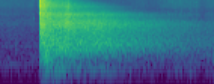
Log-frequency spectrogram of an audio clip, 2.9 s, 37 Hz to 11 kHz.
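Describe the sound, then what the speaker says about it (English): Single loud rifle shot fired at a 100-yard target, a sharp crack followed by a long rolling echo that slowly fades over two seconds. "First, to test the system, we're going to take a shot at 100 yards."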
